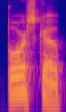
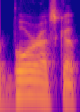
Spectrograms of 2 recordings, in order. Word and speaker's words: borescope: scope, borescope or boroscope. They spell it differently, but Okay.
